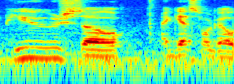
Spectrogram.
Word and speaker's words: Puig: of them that's debatable according to revzilla they say puge so i guess we'll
